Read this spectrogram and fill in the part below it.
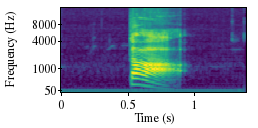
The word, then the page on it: da: Chinese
